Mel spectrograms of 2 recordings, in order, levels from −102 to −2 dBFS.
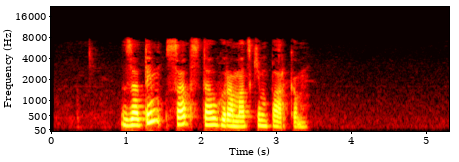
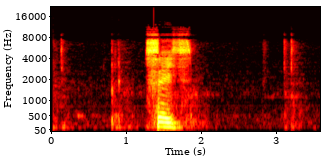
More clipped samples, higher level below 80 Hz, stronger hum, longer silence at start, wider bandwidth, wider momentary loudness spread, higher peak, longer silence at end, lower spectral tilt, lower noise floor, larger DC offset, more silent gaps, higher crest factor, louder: neither; about the same, -64 dBFS vs -60 dBFS; neither; second, 0.95 s vs 1.25 s; second, 8 kHz vs 10 kHz; about the same, 14 LU vs 15 LU; about the same, -2 dBFS vs 0 dBFS; first, 1.9 s vs 1.75 s; first, -7 dB/octave vs -3 dB/octave; second, -72 dBFS vs -76 dBFS; neither; neither; about the same, 18 dB vs 20 dB; second, -17 LUFS vs -14 LUFS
